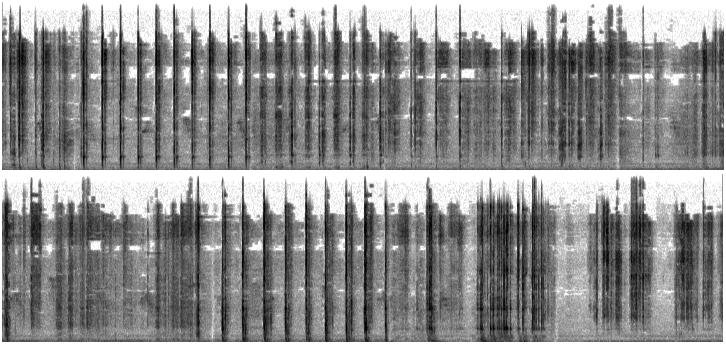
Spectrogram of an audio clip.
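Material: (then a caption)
Plaster. A purple plastic digging tool held in the fingers scrapes and chips at the white plaster interior of a hand-sized, rectangular solid plaster block with a gold-painted "Fairy Door" face, set in a cardboard tray. Dozens of quick, dry, bright scratches and clicks come in an uneven rhythm, with a short rapid flurry of scraping near the end. Crumbs of plaster fall into the tray.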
